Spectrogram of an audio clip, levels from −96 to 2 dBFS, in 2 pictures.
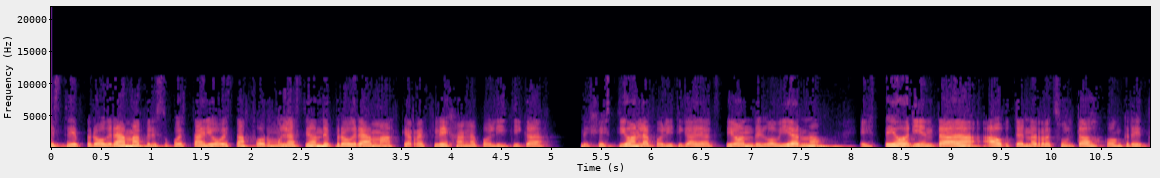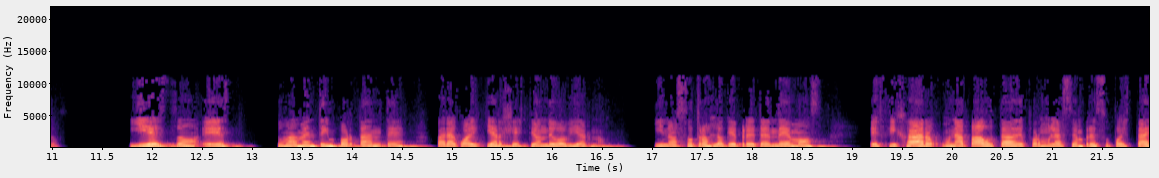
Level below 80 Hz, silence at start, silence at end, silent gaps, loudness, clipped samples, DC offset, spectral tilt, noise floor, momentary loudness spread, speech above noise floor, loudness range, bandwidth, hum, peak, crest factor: -58 dBFS; 0 s; 0 s; 5.18-5.28 s, 11.20-11.76 s, 13.10-13.25 s, 16.86-17.01 s, 19.11-19.18 s; -19 LUFS; under 0.1%; under 0.1%; -8 dB/octave; under -90 dBFS; 10 LU; over 71 dB; 3 LU; 7.2 kHz; none; -2 dBFS; 18 dB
